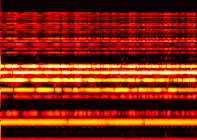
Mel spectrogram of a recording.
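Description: A recorded audio message made of a chord of steady, unwavering electronic tones, several pitches held together without change, part of a long swell in the recording.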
